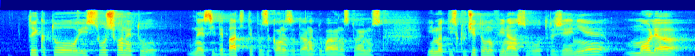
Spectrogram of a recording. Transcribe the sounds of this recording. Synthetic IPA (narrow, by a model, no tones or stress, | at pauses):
t̪ɤjkɐt̪ɔislˠuʃvɐnɛt̪od̪nɛsid̪ɛbat̪i̥t̪ɛpozɐkɔnəzɐd̪anɐɡ̚d̪obavɛnɐst̪ɔjnost̪ | imət̪isklʲut͡ʃit̪ɛlˠnofinansovoːt̪ɾɐʒɛniɛ | mɔlʲə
